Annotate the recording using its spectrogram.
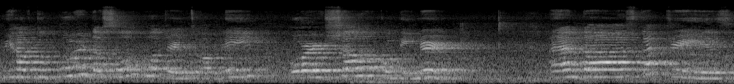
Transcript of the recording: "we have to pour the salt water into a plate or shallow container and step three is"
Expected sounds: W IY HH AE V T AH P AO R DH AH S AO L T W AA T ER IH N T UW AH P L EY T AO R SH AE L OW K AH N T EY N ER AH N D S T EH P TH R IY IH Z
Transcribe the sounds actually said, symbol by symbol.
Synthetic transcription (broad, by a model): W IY HH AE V T AH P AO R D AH S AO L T W AA T ER IH N T UW AH P L EY T AO R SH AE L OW K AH N T EY N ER AH N D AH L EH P T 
